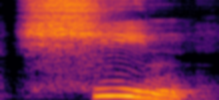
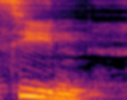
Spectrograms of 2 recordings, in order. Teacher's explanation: शीन जब बोलेंगे तो यहां पर आवाज सिटी की आवाज जो है वो ज्यादा होती है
